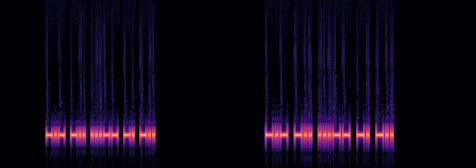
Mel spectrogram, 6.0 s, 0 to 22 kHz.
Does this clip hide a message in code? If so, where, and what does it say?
Yes: Morse code from 0.6 to 4.9 s, heard as a keyed tone, about 51 wpm, 700 Hz. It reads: KD3ND KD3ND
